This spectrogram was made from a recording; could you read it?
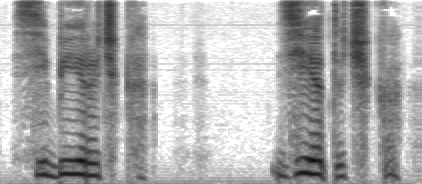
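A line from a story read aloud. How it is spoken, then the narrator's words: Old man's hoarse groan. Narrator (Russian): послышалось хриплым стоном из груди дедушки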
